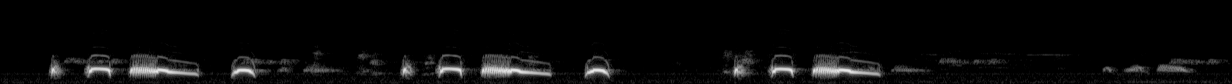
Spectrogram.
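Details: Spotted dove lure call in the local 'thổ' voice style, played to provoke and train other doves: bursts of short hooked coos and longer falling coos in clusters, a pause, then another cluster, with faint soft notes after.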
